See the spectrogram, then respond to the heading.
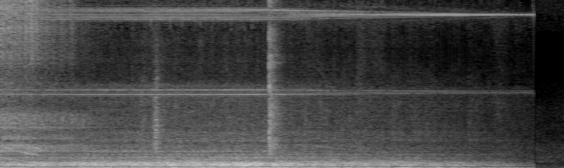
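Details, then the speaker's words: Homemade grinding attachment on a metal shaper, test grind with a dressed wheel on a shear tool: low machine drone with a thin, even high wheel whine, no chatter or catching. A clean light grinding pass with a good finish. "And now we'll fire up the shaper and touch off and just take a foul across the top and see what it looks like."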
